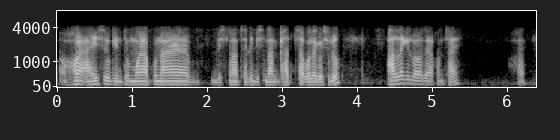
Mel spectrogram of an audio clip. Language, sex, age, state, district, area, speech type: Assamese, male, 30-45, Assam, Biswanath, rural, conversation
